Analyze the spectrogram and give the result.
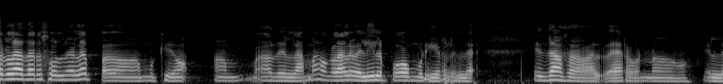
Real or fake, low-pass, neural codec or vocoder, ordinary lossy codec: real; none; none; none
